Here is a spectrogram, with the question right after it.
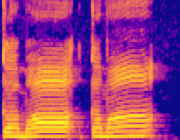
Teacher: ما کی آواز جو ہے یہ منہ سے نکالنا ہے، ناک کی طرف نہیں لے کے جانا آواز کو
